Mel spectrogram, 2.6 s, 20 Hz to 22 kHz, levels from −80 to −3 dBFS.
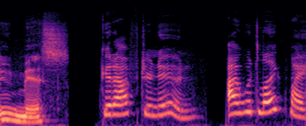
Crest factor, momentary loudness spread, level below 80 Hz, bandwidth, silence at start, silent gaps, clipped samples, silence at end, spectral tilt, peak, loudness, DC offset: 18 dB; 11 LU; -62 dBFS; 15.5 kHz; 0 s; 0.58-0.78 s; under 0.1%; 0 s; -5.5 dB/octave; -4 dBFS; -23 LUFS; under 0.1%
